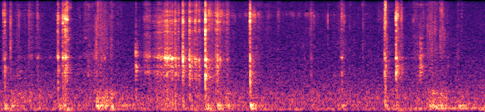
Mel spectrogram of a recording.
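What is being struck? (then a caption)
Bar of soap cut with a metal blade. A solid yellow bar of soap held in the hand is scraped and carved with a metal utility knife blade. Short, bright rasping scrapes come in uneven bursts, with a denser stretch of scraping in the middle and sharp clicks of the blade between quieter passes.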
